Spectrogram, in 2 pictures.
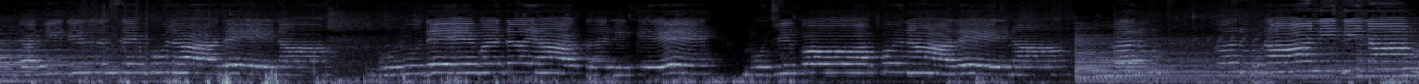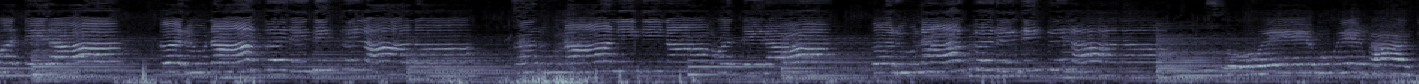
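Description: Schoolgirls singing a song into a microphone, the melody running on without a break.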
